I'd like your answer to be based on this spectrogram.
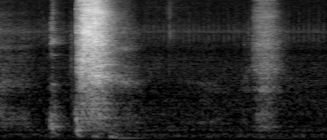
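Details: Allergic sneezing after a shower, which happens nearly every day: a short intake, then one forceful hissing sneeze and a softer second burst, part of an allergic sneezing fit.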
